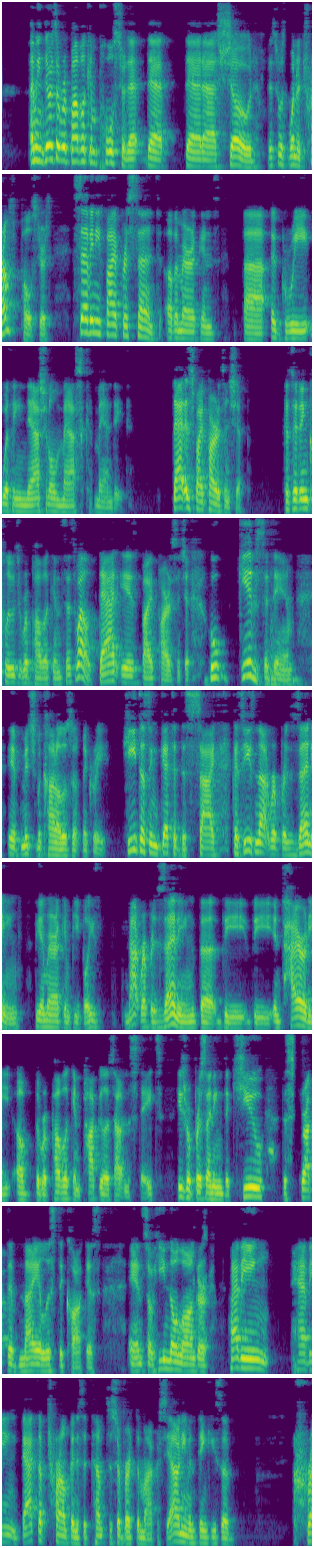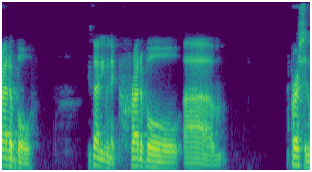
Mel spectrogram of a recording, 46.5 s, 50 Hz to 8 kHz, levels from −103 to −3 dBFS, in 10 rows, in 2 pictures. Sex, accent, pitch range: male, American, 105-160 Hz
